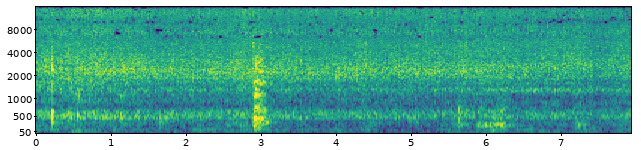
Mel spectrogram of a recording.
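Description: Chickpeas, peas and chopped tomato sizzling as they fry in oil in an open aluminium pressure cooker, with a steady hiss. There is one sharp knock about three seconds in.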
